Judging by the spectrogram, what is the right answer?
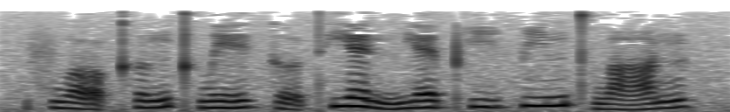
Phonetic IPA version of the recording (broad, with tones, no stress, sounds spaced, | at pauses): f w ɔ̰˨˩ kʰ ɤ˧˥ ŋ t̪ʰ w e˧˥ ɪ̯ k ɤ̰˨˩ t̪ʰ j ɛ˥˩ n n̪ j ɛ˥ pʰ i˥ p i˥ n t̪ʰ w ɑ˧˥ ŋ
